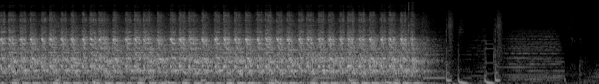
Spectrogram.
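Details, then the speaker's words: 1976 Honda CB550 barn find with 6,738 original miles, sitting for decades: steady even cranking at about three turns per second for four seconds that never catches; crank, no start, no spark. "All right. We didn't get any. We didn't get any."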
